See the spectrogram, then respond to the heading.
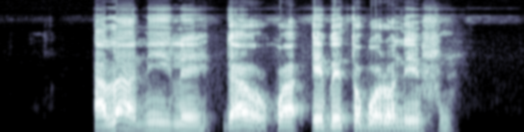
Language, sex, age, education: Igbo, male, 30-45, tertiary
